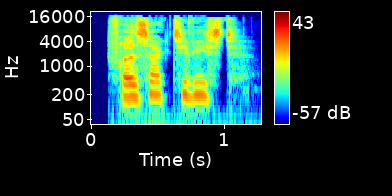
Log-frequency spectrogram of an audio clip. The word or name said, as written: fredsaktivist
